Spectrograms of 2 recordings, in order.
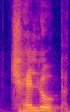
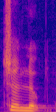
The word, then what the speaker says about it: Celup: You are the actor, writer, producer, the whole kit and caboodle of Singapore's Fringe Festival, Celup. Now, am I pronouncing that correctly? Yes, you are. You are. It's Celup. Celup.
